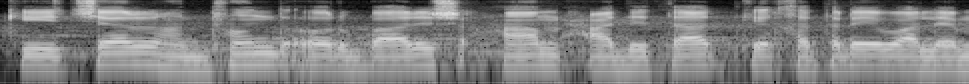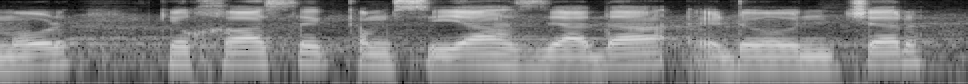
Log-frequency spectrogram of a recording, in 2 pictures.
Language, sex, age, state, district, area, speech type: Urdu, male, 18-30, Uttar Pradesh, Balrampur, rural, spontaneous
